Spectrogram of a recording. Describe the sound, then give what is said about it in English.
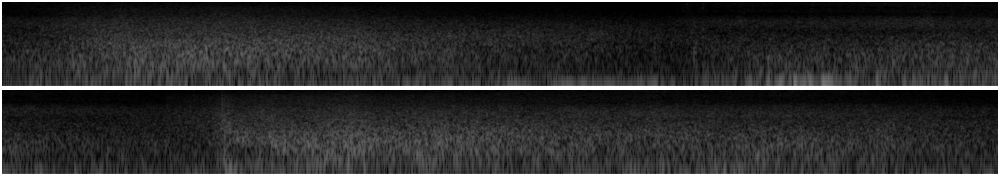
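Ocean waves wash in and recede in a steady, broad roar of surf, swelling and easing across a few cycles with no voices present. “You drift deeper into relaxation, feeling the calming ebb and flow of the ocean bring healing and serenity to you.”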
